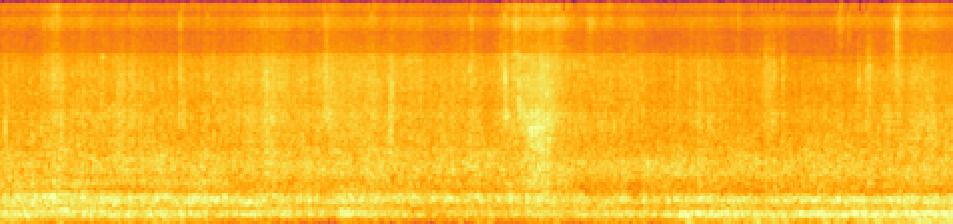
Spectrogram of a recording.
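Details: Honey bees swarming around an opened backyard hive while heavy frames are lifted and moved, the top frames filling with honey; a dense, steady droning hum holds throughout, with faint rustling and handling noises.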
